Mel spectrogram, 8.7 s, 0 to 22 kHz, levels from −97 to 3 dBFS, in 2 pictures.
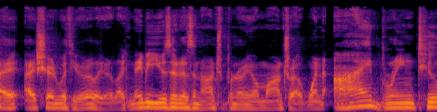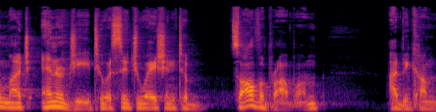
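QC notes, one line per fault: Nothing stood out on listening to this speech recording.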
